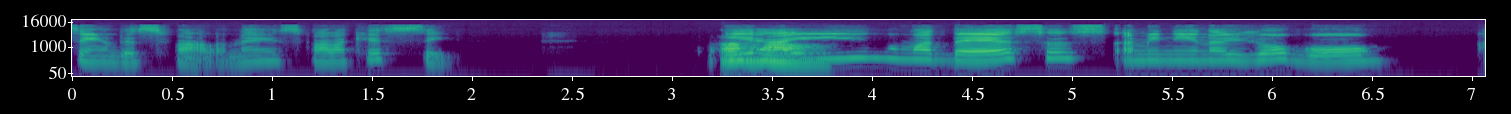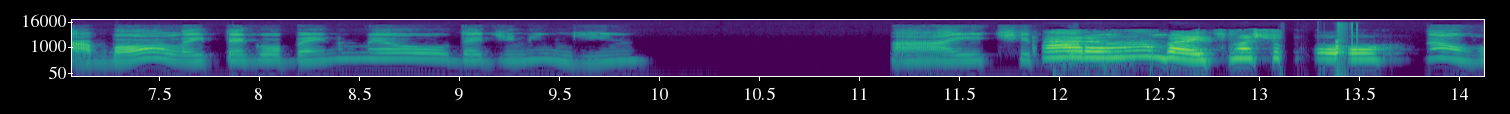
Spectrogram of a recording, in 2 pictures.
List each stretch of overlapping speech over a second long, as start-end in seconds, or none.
none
